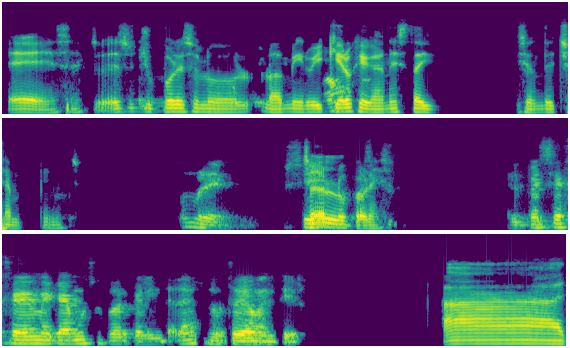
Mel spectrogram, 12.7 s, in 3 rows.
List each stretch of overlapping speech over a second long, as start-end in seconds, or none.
1.0-2.6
